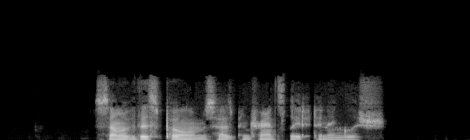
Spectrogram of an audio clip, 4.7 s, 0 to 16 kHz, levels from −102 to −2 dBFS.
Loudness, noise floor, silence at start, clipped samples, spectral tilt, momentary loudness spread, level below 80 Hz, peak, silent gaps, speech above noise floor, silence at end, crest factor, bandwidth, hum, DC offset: -27 LUFS; -85 dBFS; 0.95 s; under 0.1%; -6 dB/octave; 10 LU; -58 dBFS; -6 dBFS; none; 58 dB; 0.9 s; 22 dB; 7.6 kHz; none; under 0.1%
